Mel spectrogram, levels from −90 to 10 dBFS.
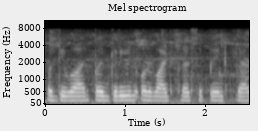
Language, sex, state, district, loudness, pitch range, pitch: Hindi, female, Haryana, Charkhi Dadri, -15 LUFS, 165-175 Hz, 170 Hz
